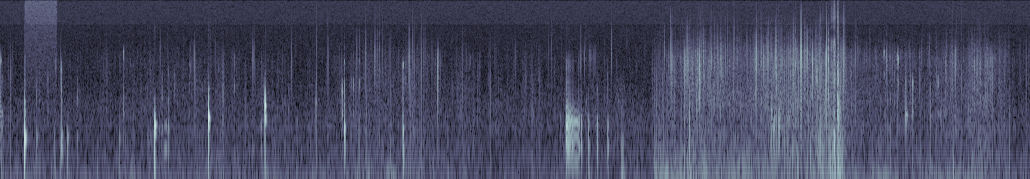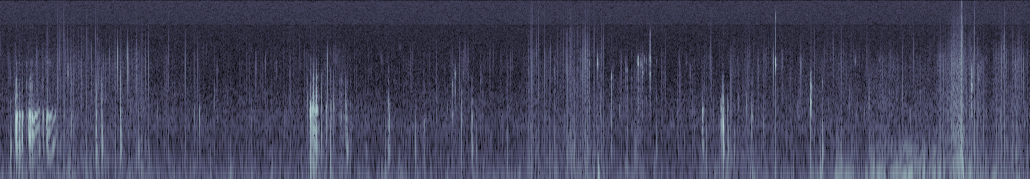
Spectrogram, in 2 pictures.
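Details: Stomach growling (borborygmi): gurgling, squeaking and rumbling bowel sounds in irregular bursts.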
